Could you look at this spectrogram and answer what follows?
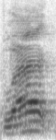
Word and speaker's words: BLVCK: It's called Black, but it's spelled BLVCK.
